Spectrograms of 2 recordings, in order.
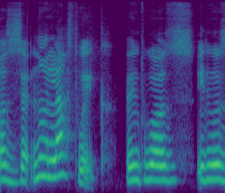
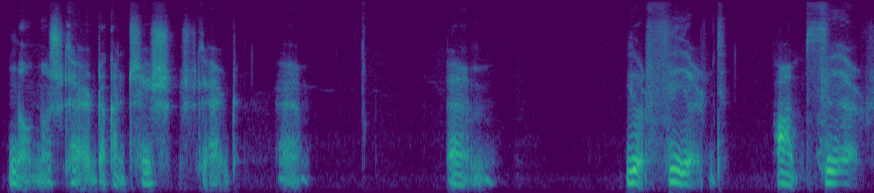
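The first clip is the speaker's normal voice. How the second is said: lisping Batman; 3 semitones lower, slower than usual. Retold or imitated. Batman practicing lisp.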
